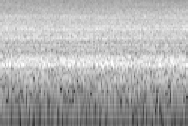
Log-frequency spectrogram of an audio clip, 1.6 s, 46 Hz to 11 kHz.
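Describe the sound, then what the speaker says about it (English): A blow dryer running steadily on an Anker Solix F3800 Plus power station, a continuous close, loud airy whoosh with an even motor hum and no pauses. "because I have the blow dryer on"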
